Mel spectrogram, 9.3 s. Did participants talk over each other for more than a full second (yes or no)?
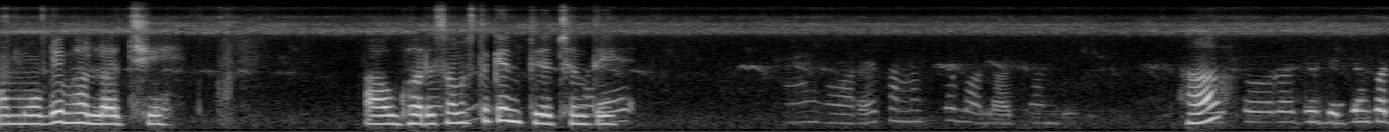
no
